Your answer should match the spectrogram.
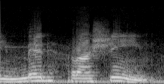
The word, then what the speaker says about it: Midrashim: So tonight we're going to take as our topic the Midrashim, M-I-D-R-A-S-H-I-M. You're accustomed to hearing Hebrew pronunciation, so you could probably spell that yourself.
